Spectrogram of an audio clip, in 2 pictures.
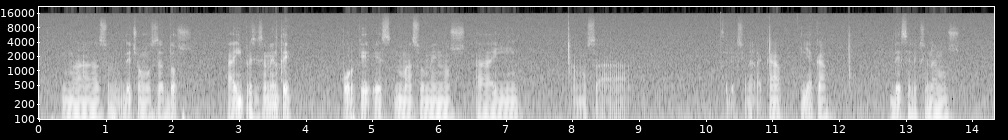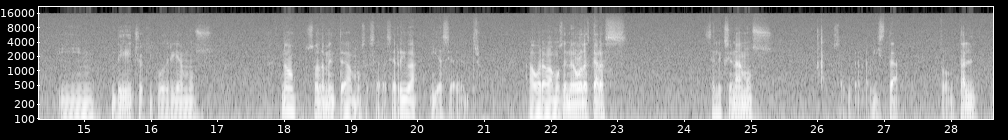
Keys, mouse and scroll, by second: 1.4 scroll up 2, 2.1 click, 3.6 KP_7, 5.1-7.3 middle drag, 7.6 right click, 10.0 click, 11.2 shift+right click, 12.7 shift+right click, 18.1-19.5 drag, 19.9 click, 23.2 click, 24.3 right click, 25.1-25.8 middle drag, 26.1 KP_7.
